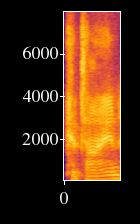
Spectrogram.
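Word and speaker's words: Ctein: co-writers how you worked with uh was it catin is that how you say his name yes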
